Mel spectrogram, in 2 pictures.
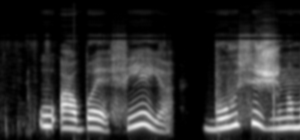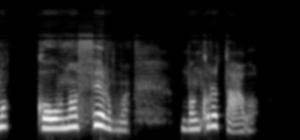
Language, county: Lithuanian, Vilnius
